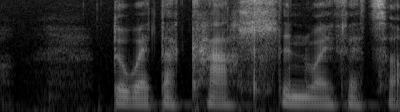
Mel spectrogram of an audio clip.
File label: "call", Welsh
